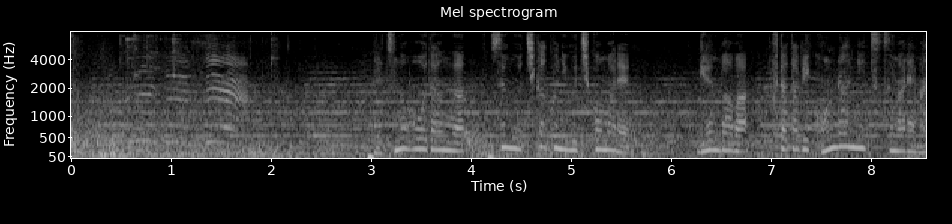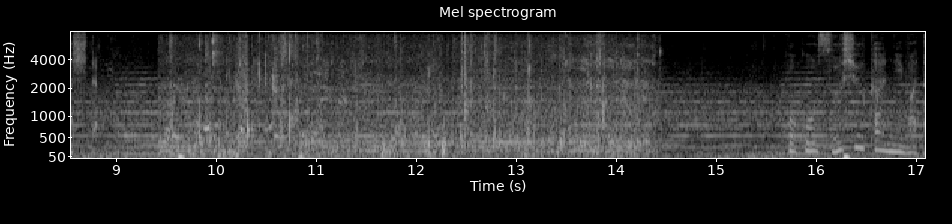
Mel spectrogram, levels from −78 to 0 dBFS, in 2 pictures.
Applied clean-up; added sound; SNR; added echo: none; Walk, footsteps; 5 dB; none.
